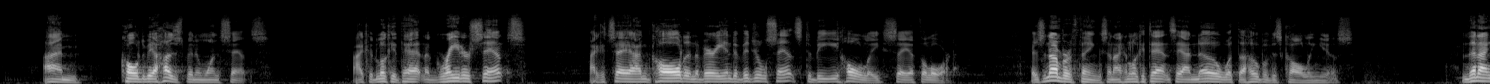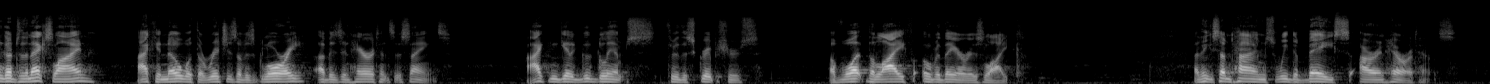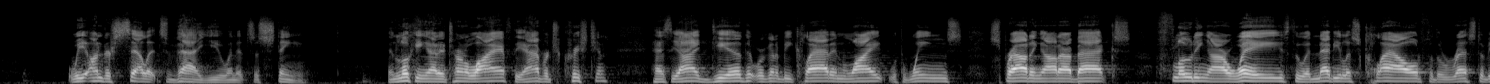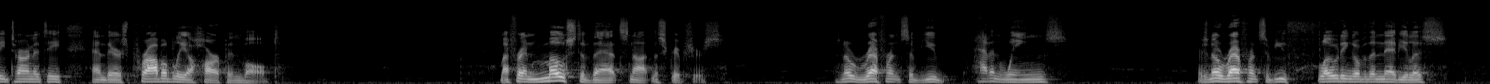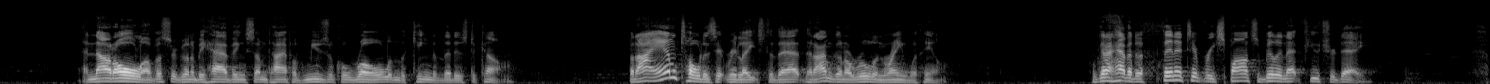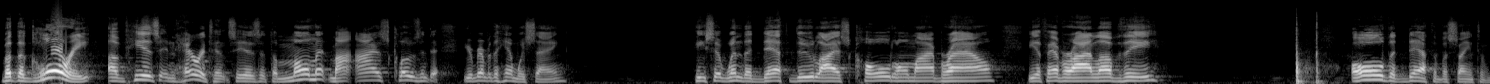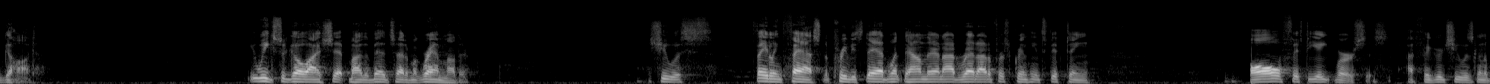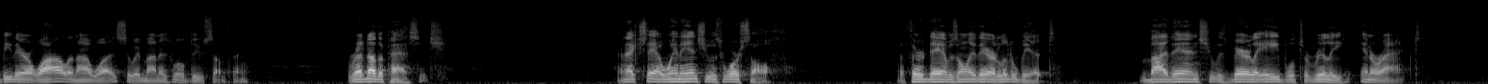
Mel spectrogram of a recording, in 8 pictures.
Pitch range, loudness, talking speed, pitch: 95-135 Hz, -22 LUFS, 180 wpm, 115 Hz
